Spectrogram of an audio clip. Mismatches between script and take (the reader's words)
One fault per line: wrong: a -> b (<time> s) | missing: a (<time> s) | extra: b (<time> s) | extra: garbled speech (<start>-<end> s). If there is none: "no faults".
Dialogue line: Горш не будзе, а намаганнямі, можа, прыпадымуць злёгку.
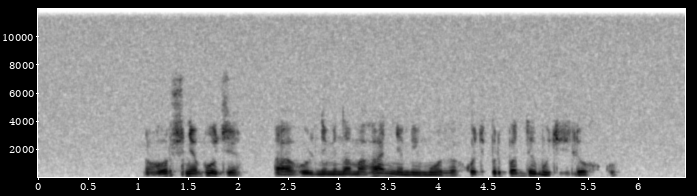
extra: агульнымі (2.5 s)
extra: хоць (4.3 s)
